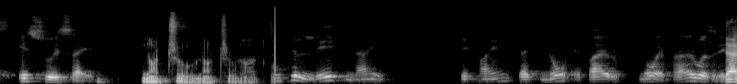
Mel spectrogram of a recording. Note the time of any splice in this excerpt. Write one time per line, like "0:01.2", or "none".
0:02.7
